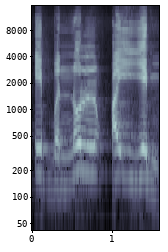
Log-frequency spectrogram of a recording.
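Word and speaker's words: Ibnul Qayyim: qayyim al-jauziyyah rahimahullah hai tapi kalau kita pengin menyebutkan dua saja yg penuh dan Kyle maka bacanya Ibnul qoyyim hai tapi kalau kita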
